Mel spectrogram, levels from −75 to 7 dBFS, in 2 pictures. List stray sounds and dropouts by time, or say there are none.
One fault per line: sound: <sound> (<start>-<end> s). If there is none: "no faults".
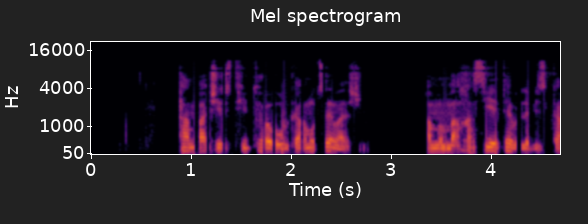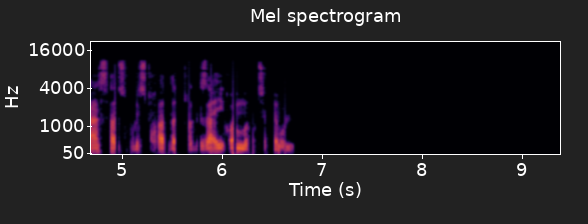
no faults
